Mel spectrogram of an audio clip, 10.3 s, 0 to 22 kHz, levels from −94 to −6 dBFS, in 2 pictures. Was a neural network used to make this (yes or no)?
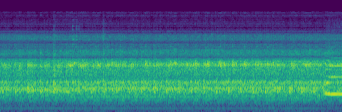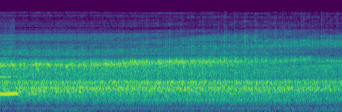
no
